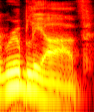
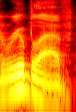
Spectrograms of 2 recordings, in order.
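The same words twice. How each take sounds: First: It is pronounced the way Russian speakers say it. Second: It is pronounced the way the English spelling suggests. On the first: The speaker calls it right. "upgrade my pronunciation here ... because that's how the Russians seem to pronounce it" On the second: The speaker calls it wrong. "until recently, I would have said Rublev"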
